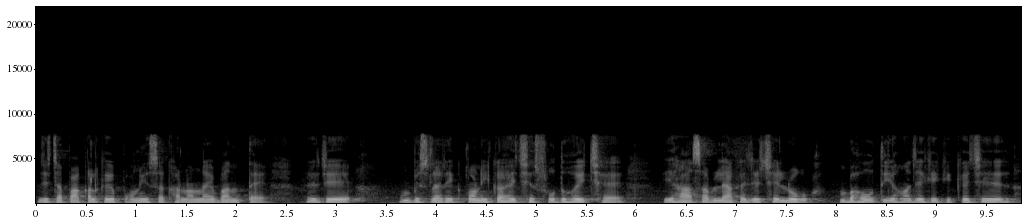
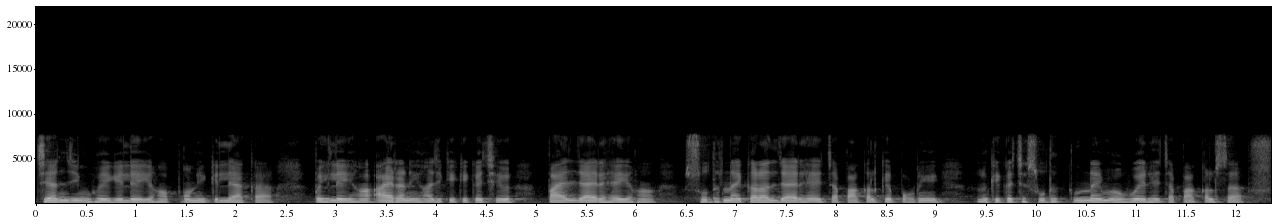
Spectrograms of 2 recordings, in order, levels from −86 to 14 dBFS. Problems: none marked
